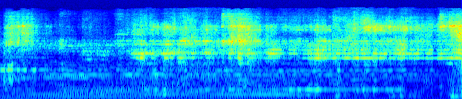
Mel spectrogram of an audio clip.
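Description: Faint music: a person singing in long held notes over a steady droning tone.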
